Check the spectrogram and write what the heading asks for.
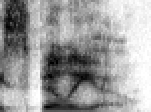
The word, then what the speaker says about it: Spilio: Spilio. You can just say Spilio.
